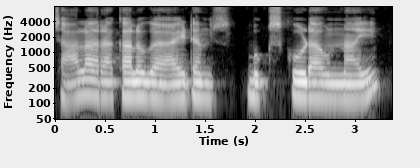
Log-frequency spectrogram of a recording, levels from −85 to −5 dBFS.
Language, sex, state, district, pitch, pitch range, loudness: Telugu, male, Telangana, Mahabubabad, 130 Hz, 125-135 Hz, -18 LUFS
